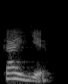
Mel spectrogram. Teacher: El yeísmo se llama a la ausencia de la lateral palatal, pronunciación ya, que en la palabra de ejemplo se pronunciaría calle.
